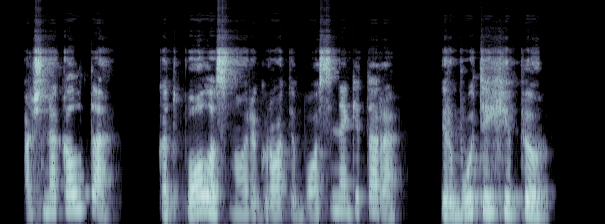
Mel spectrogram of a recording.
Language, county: Lithuanian, Telšiai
